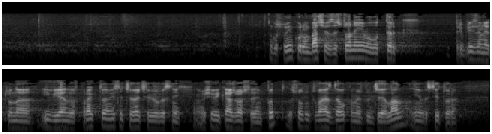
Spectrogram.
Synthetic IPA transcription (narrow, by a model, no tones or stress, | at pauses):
ɡospodiŋkoɾombaʃɛvzɐʃt̪ɔnɛɛimɐlˠot̪ɤɾk | pɾivlizɐnɛt̪onɐiviɛnvɐfpɾoɛkt̪əmislʲət͡ʃɛvɛt͡ʃɛviobɛsnixʃɛvikaʒəɔʃt̪ɛːd̪inpɤt̪zɐʃt̪ɔt̪ot̪ovaɛzd̪ɛlˠkəmɛʒd̪ʊd͡ʒɛlˠanḭːnvɛst̪it̪oɾə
